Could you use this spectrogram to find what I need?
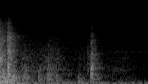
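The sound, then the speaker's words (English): A few dull, hollow knocks or bangs against a door, spaced unevenly, moderately loud, with no voices. “You got somebody knocking at the door.”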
